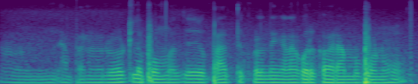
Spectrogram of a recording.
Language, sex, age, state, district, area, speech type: Tamil, male, 30-45, Tamil Nadu, Tiruvarur, rural, spontaneous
